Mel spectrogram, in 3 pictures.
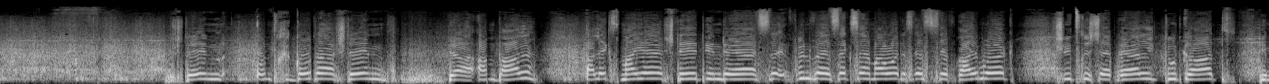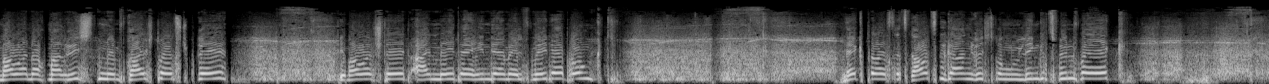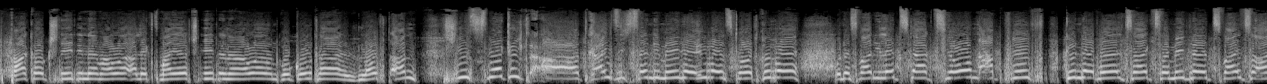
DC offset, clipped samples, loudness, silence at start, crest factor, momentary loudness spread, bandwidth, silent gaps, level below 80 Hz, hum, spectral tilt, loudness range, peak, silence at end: under 0.1%; under 0.1%; -15 LUFS; 0 s; 16 dB; 3 LU; 15.5 kHz; none; -50 dBFS; none; -3.5 dB/octave; 1 LU; 0 dBFS; 0 s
